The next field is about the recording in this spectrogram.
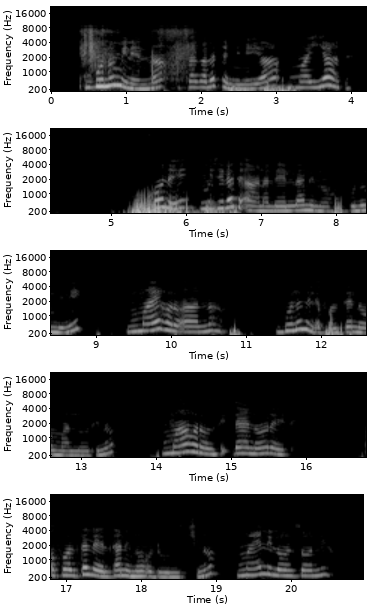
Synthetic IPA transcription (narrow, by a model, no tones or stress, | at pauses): bʊnʊmɪnɛnːɐsɐɡɐlɛt̪ɛmɪnɛjaːmɐjːaːt̪ɛ | kɔnɛmɪʃɪlɛt̪ɛʔaːnɐle̞ːlːɐnɪnoːhbʊnʊmɪnɪ | mɐjɛɦɔɾɔʔaːnːɔhɔ | bʊnʊmɪnɔfɔlt̪ːɛnoːmɐnːoːt̪ɪnɔ | maːhɔɾɔnsɪɗːɛjnoːɾeːt̪ɛ̥ | ɔfɔlt̪ɛle̞ːlt̪ɐnɪnoːʔɔd̪uːnːɪt͡ʃːɪnɔ | mɐjɛnːɪlo̞ːnsoːnːɪjɔ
